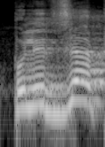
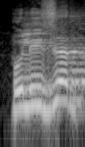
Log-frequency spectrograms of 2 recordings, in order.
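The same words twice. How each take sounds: First: The t sound is pronounced clearly. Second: The t sound is left out.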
